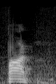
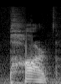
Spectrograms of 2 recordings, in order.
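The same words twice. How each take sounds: First: The P is said plainly, without a puff of air. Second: The P is said with a strong puff of air.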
